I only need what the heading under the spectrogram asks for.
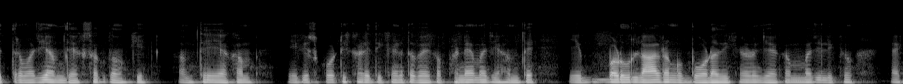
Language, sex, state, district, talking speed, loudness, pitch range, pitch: Hindi, male, Uttarakhand, Tehri Garhwal, 205 wpm, -22 LUFS, 100-105 Hz, 100 Hz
